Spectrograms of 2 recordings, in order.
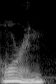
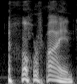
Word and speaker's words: Orion: Oren. I don't get it. Is that somebody I should know? I saw Oren on YouTube last night. Orion. Okay, good. I said it right. Orion.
